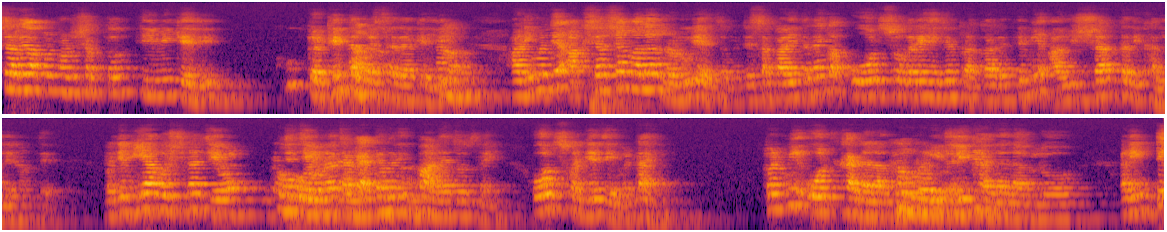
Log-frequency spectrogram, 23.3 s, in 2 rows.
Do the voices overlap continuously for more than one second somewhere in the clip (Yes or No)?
Yes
